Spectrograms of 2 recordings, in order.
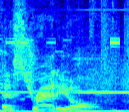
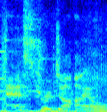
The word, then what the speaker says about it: estradiol: you is called estradiol we thought it was pronounced estradiol because that sounds like a medicine because it is apparently it's pronounced estradiol for some reason i'm concerned with how fast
